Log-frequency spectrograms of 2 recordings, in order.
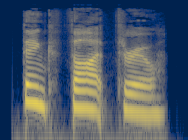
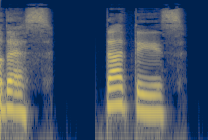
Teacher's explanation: Put your tongue between your teeth and push air out for think. For this, your tongue touches the same position, but with your voice turned on.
